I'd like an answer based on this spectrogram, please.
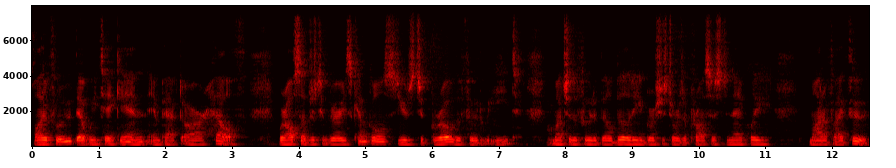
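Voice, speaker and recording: A plain, everyday voice from a man at medium pitch, fairly quick pace, fairly even intonation. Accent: American. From Arizona, Phoenix area. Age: 40s. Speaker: park manager and student. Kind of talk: self-introduction.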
